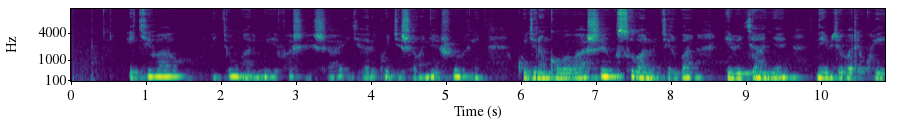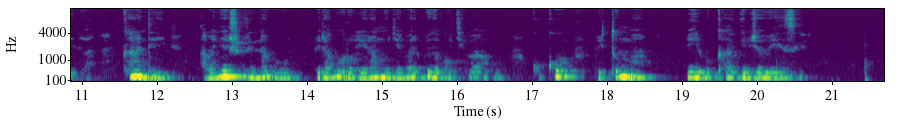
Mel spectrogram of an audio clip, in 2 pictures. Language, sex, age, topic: Kinyarwanda, male, 25-35, education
